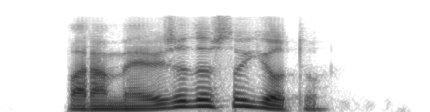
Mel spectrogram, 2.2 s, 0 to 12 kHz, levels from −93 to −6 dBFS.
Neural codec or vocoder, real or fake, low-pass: codec, 16 kHz, 0.7 kbps, FocalCodec; fake; 7.2 kHz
